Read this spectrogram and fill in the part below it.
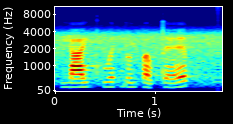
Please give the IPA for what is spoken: j aː˨˥ j kʷʰ ɛː˨˥ t̚ j ɵ˨˥ ɥ p ɐ˨˩ w t̪ ɛː˨˥ p̚

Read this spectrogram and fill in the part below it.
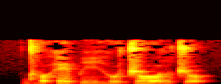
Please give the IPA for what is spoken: dʱ o h e p iː ɦ u t͡ʃ oː r t͡ʃ o

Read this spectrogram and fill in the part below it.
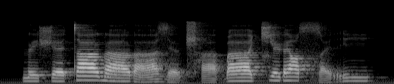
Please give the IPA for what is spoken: ɳ e˧ ʃ ɛ˧ t aː˥ ɳ aː˧ ɽ aː˩˧ z ɛ˩ ʈ͡ʂʰ a˩ ɓ aː˥ t͡ɕ e˥ ɽ ɛː˥ sˤ z ɛ˩ r i˥

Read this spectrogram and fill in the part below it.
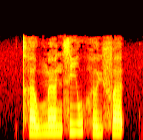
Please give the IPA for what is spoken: kʰ ɐ˨ w m œː˧ n s iː˥ w h ɵ˧ ɥ f ɐ˧ t̚

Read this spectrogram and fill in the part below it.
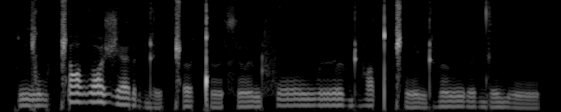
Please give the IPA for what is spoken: ŋ͡ǀ u˧ ǁ e˥ ðˤ œ˥ ʒ æ˧ r ɖ e˩ ǁ œ˧ ǃ œ̃˩ s œ̃ː˧ ɖ f oː˥ w øː˥ ɖʱ e˥ tˤ ǁ ẽ˧ ɖʱ œ̃˥ ŋ ø˧ d e˧ j ũ˩

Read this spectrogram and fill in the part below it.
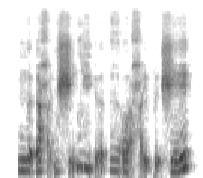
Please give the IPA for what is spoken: ŋ ə ʔ ə ħ ḛ ʎ ʃ ḛ ʎ vʲ ə̰ | ɦ ə̰ lˠ ə̰ ħ ḛ p ḛ ʃ e

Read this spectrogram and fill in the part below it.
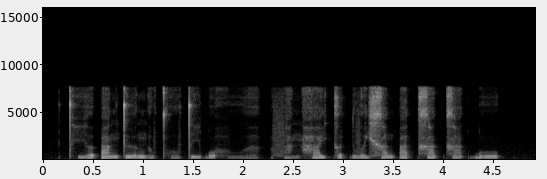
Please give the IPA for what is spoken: t̪ʰ i˨˦ ə̯ ʔ a˧ ŋ t̪ ɨ̰˧˥ ə̯ ŋ ə̤˨˩ w t̪ʰ o̤˨˩ t̪ i˧ ɓ o̰˧˨ h ṳ˨˩ ə̯ | f a̤˨˩ ŋ h a˧ j k ə˦˥ t̚ v ə˧˩ j x a̰˧˨ n ʔ a˦˥ t̚ x a˦˥ k̚ x a˨˩ k̚ ɓ u˦˥ k̚

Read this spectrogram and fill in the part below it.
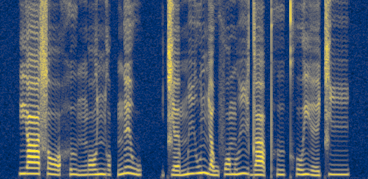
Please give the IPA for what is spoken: j aː˧ s ɔː˧˩ h ɯː˧˩ ŋ ɔː˧˥ ɲ ɔː˧ k̚ ŋ e˥˨ w | t͡ɕ ɛː˩ m iː˧˥ w ɲ a˩ w f ɔː˧ m ʋ iː˥˨ d aː˧˩ pʰ ɯː˩ kʰ o˩˧ j eː˩˧ t͡ɕ iː˧

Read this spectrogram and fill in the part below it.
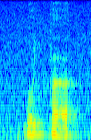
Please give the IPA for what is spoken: ɓ o ʎ p ɐ

